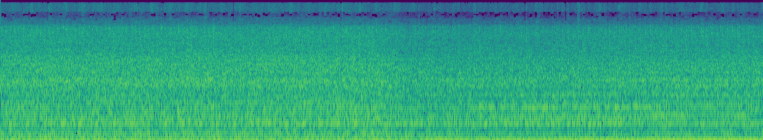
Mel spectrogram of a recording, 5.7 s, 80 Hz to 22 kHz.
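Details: Cockshutt 80 tractor, recently brought home, low on gas, only ever run 10-15 seconds at a time: steady low rumble with even firing and no knocks or misses, settling into a smooth idle; normal idle.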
